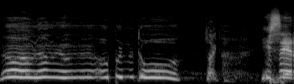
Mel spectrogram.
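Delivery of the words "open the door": put-on mafia voice, much higher, faster. Telling a story about a guy lying down dying, in a mafia voice. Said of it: "I'm going to do the mafia voice".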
